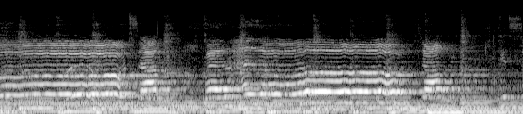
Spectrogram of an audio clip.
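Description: Broadway show-tune music: a voice singing a melody with long held notes over band accompaniment.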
